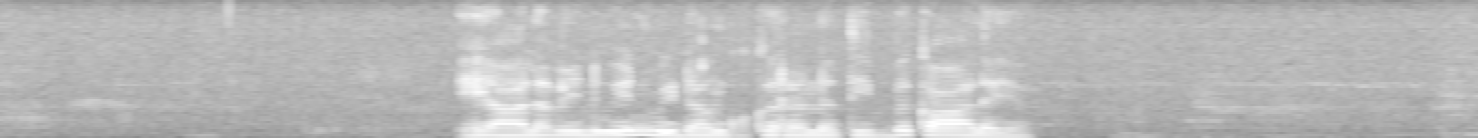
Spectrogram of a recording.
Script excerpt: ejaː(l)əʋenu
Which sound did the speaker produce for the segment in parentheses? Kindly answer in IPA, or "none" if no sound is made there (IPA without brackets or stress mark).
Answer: l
